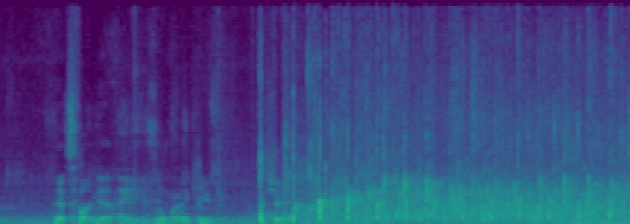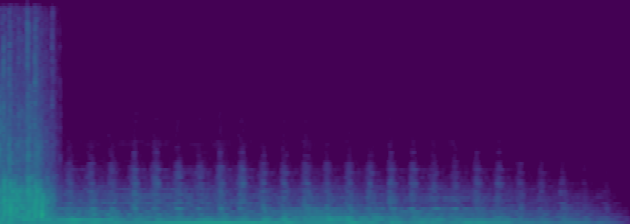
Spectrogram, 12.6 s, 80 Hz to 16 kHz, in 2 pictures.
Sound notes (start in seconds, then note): 2.6 applause; 6.8 violin music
